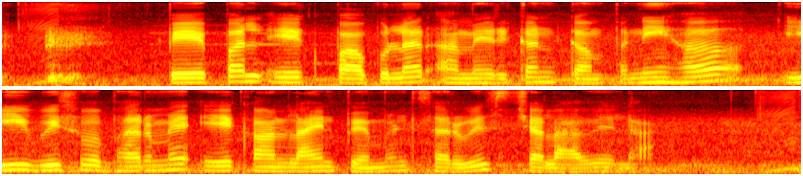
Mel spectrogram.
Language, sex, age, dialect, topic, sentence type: Bhojpuri, male, 18-24, Western, banking, statement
